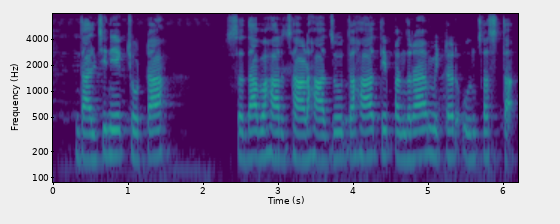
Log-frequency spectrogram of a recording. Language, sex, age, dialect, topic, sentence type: Marathi, male, 18-24, Southern Konkan, agriculture, statement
